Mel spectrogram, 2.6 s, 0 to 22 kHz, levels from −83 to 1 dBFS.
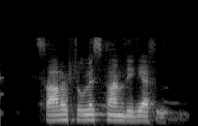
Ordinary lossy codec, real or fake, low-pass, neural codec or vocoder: AAC, 48 kbps; fake; 7.2 kHz; codec, 16 kHz, 0.5 kbps, X-Codec, HuBERT features, trained on general audio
